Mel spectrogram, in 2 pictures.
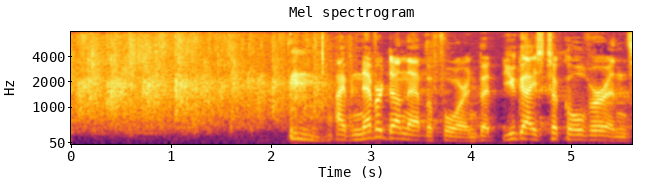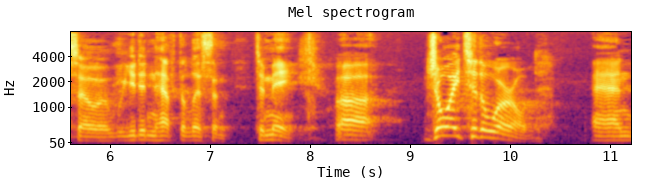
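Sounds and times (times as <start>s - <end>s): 
audience clapping: 0.0s - 2.9s
speech: 2.2s - 11.2s.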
